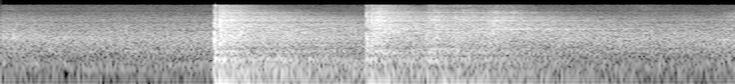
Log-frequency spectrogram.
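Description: A loaded barbell with bumper plates is dropped from overhead onto the floor, thudding and bouncing, echoing in a large hall.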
